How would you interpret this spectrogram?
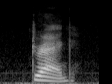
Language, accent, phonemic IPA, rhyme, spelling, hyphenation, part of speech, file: English, General American, /dɹæɡ/, -æɡ, drag, drag, noun / verb / adjective, En-us-drag.ogg
- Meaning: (noun) 1. Resistance of a fluid to something moving through it 2. Any force acting in opposition to the motion of an object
